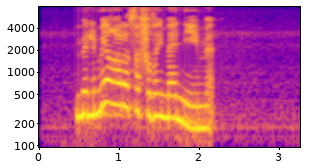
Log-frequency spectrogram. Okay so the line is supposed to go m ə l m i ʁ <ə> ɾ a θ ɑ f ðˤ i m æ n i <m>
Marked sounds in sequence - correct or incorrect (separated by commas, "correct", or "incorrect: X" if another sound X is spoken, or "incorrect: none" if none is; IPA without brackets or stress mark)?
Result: incorrect: a, correct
